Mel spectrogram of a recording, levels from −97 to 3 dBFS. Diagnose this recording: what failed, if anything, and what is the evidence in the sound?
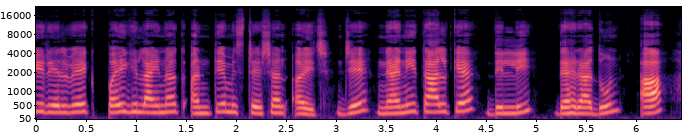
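Nothing failed; no fault is audible anywhere.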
